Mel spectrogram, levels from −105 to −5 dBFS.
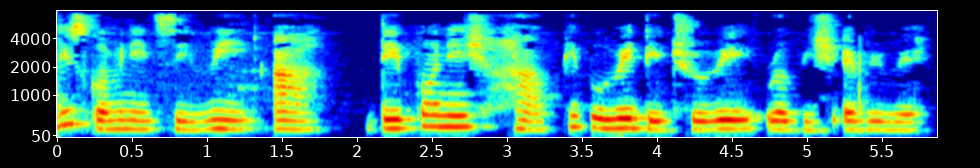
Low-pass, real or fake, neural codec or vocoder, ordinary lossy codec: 7.2 kHz; real; none; MP3, 32 kbps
